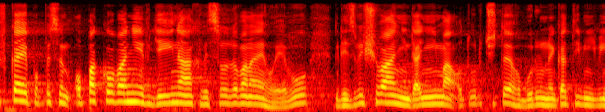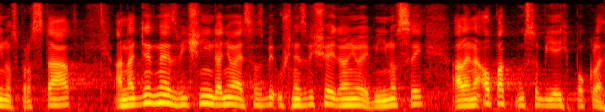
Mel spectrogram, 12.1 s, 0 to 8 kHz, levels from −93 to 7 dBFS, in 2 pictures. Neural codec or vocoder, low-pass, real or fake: none; 7.2 kHz; real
